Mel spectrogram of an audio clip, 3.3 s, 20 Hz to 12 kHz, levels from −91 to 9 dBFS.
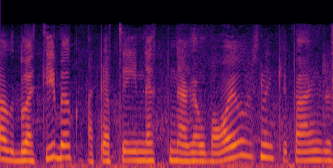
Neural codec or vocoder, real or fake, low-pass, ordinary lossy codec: codec, 16 kHz, 2 kbps, X-Codec, HuBERT features, trained on general audio; fake; 7.2 kHz; AAC, 64 kbps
